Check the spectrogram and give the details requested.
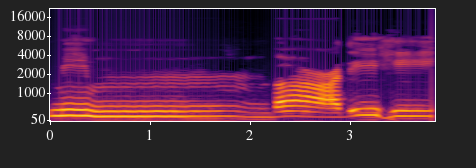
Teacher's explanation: हम नून को नहीं यहाँ पढ़ते, हम मीम पढ़ते हैं। असल में मिन बादी है लेकिन हम पढ़ेंगे मीम बादिही। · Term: इक़लाब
